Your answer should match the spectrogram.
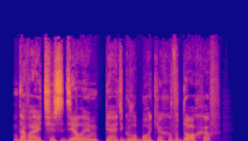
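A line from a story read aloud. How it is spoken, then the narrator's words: Trembling voice. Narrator (Russian): говорит она дрожащим голосом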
